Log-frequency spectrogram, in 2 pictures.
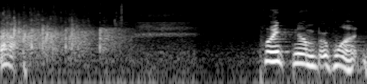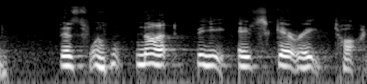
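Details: Adult woman who states she has spasmodic dysphonia, a voice condition she says comes and goes. Real speech showing spasmodic dysphonia.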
